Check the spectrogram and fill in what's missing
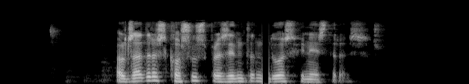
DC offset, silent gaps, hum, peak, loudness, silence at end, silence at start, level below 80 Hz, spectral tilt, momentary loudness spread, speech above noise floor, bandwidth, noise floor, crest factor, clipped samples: under 0.1%; none; none; -2 dBFS; -18 LUFS; 0.9 s; 0.5 s; -58 dBFS; -2.5 dB/octave; 14 LU; over 71 dB; 8.4 kHz; under -90 dBFS; 20 dB; under 0.1%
